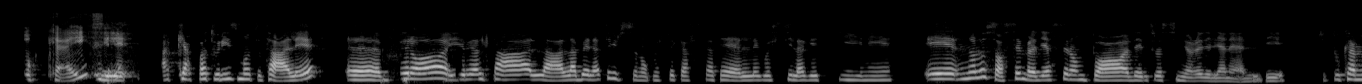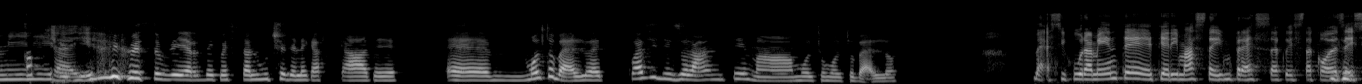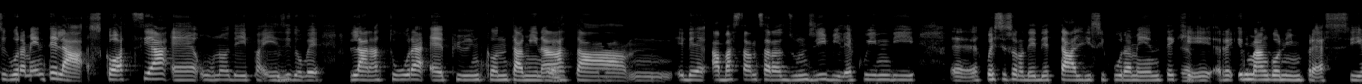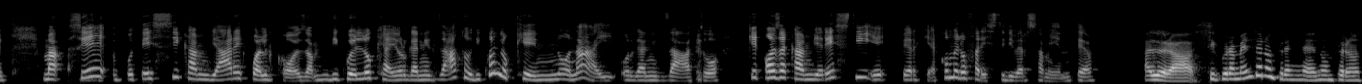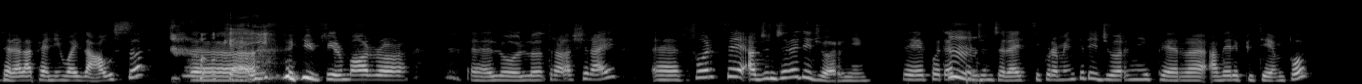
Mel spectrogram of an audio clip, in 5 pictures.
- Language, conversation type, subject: Italian, podcast, Raccontami di un viaggio che ti ha cambiato la vita?
- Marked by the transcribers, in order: chuckle; "Cioè" said as "ceh"; chuckle; laughing while speaking: "questo"; chuckle; tapping; other background noise; chuckle; laughing while speaking: "Okay"; laugh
